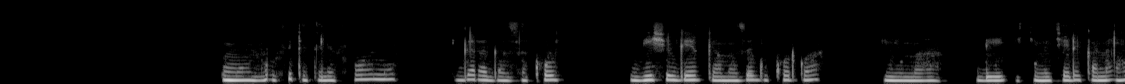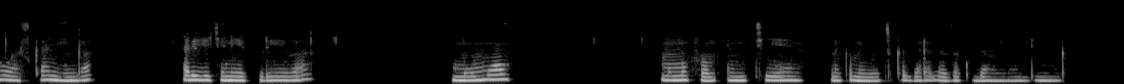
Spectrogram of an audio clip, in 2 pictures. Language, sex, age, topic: Kinyarwanda, female, 18-24, finance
